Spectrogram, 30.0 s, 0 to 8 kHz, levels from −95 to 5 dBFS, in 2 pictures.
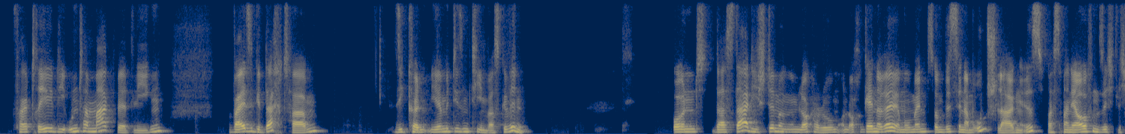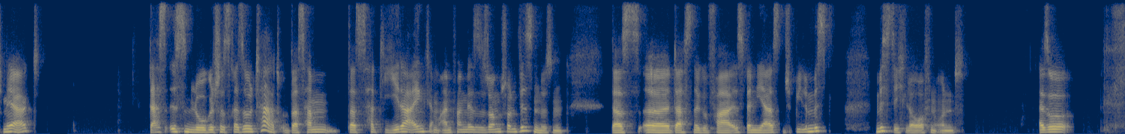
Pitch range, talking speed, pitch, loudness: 130-165 Hz, 150 wpm, 145 Hz, -28 LUFS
